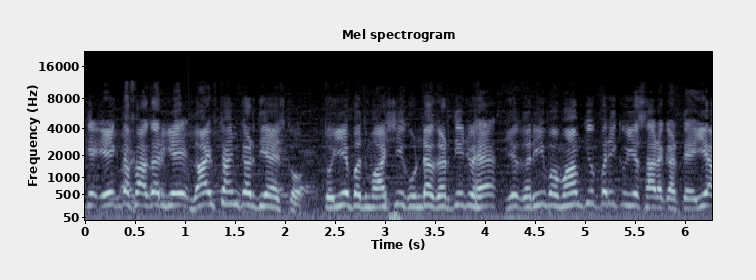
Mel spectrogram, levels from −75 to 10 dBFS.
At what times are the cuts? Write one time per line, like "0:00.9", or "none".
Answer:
0:01.1
0:02.3
0:04.1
